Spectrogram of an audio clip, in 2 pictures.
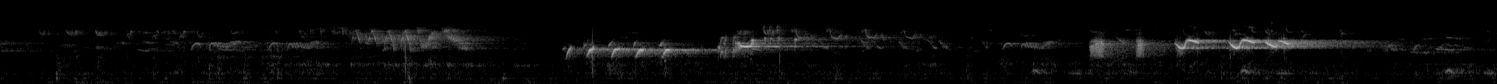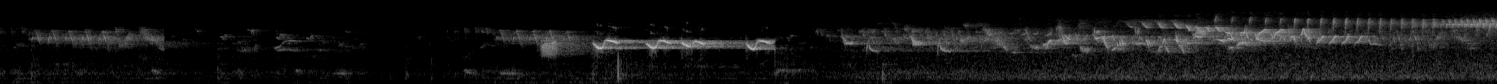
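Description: Songbirds singing in short bursts of rapid chirping notes, a phrase every couple of seconds. About three-quarters of the way through, the song becomes continuous and denser, with higher notes added.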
